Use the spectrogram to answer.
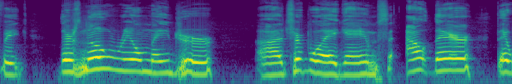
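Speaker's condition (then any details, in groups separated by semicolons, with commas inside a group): Cerebral palsy; chronic pain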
